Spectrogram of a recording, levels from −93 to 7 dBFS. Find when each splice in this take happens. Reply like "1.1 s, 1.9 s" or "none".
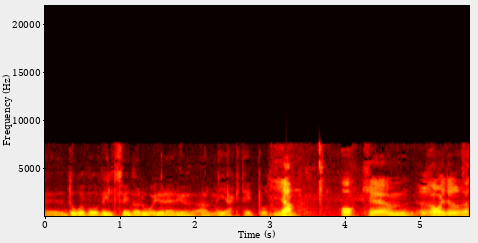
3.0 s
